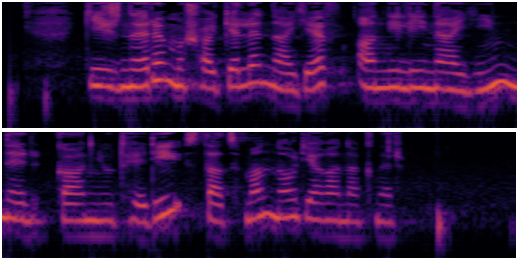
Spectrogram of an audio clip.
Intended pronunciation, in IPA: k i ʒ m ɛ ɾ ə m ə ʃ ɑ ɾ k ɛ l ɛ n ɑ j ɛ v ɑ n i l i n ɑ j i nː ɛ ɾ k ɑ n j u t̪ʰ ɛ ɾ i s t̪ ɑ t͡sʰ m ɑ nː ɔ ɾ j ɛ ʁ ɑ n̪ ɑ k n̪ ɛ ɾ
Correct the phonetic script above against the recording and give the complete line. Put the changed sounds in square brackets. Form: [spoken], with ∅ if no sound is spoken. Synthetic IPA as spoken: k i ʒ [n] ɛ ɾ ə m ə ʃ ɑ [∅] k ɛ l ɛ n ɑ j ɛ v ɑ n i l i n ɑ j i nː ɛ ɾ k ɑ n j u t̪ʰ ɛ ɾ i s t̪ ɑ t͡sʰ m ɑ nː ɔ ɾ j ɛ ʁ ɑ n̪ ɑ k n̪ ɛ ɾ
